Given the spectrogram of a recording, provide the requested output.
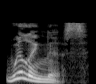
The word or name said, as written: willingness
